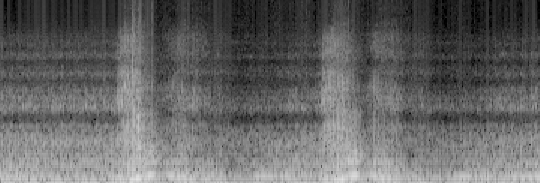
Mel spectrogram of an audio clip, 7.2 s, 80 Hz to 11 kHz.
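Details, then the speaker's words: 2009 Dodge Ram 5.7 HEMI V8 (replacement engine just past 500 miles) with new Flowmaster Outlaw dual exhaust replacing Banks Monster: deep smooth idle, two clean throttle blips; more aggressive, deeper, loud only under throttle; normal exhaust note. "Yeah, it's a bit more aggressive, but it's deceiving. The Banks exhaust was just loud all the time. The Flowmaster exhaust here is only loud when you're on it."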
